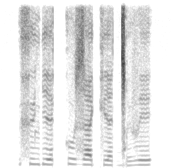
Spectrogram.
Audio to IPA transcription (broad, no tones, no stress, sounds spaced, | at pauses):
xʲ u lʲ ɾʲ æ kː u z æ kʲ æ ɡ͡ǀ ø v e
